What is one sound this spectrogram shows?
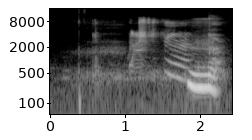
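A cartoon rope snaps with a short game sound effect.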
